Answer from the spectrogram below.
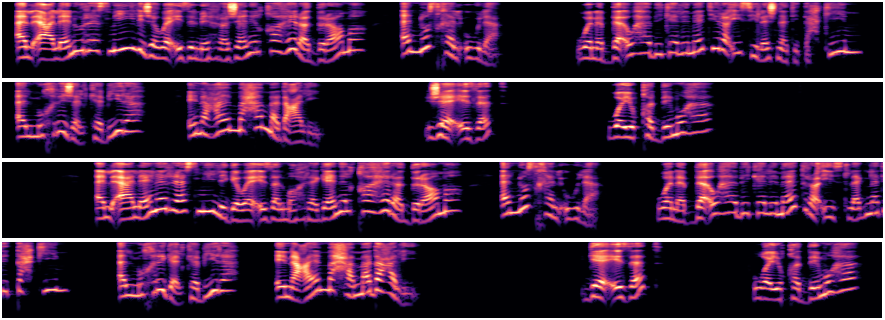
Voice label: Public Annoumncement

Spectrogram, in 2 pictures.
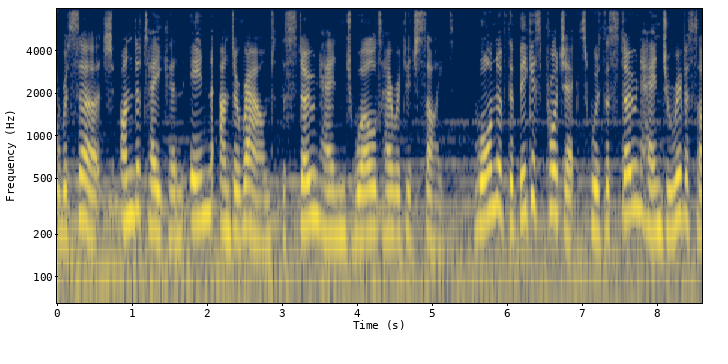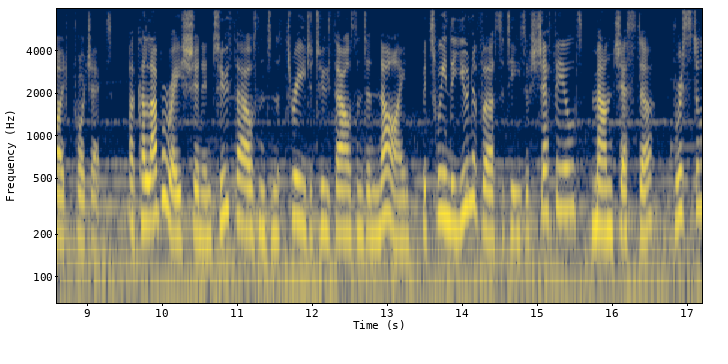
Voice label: Documentary Reel

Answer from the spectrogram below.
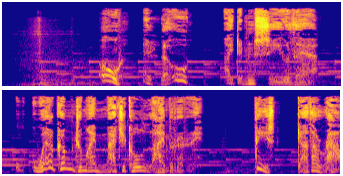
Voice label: Character

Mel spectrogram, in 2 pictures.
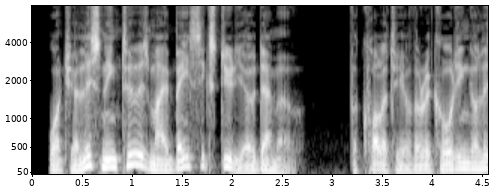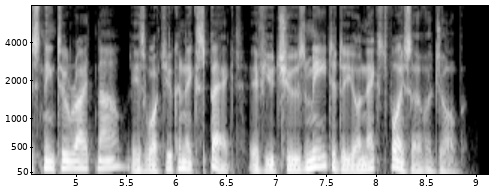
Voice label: basic studio

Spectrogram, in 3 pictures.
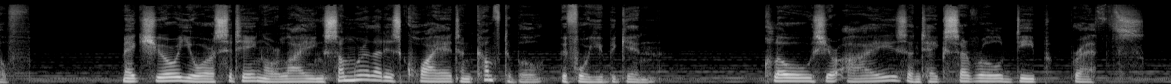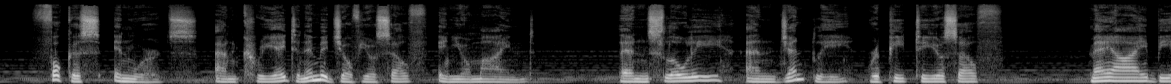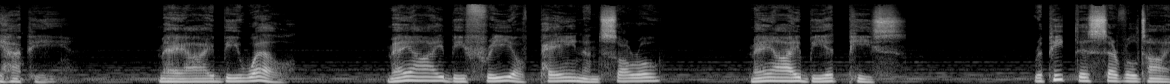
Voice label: COMPASSION MEDITATION

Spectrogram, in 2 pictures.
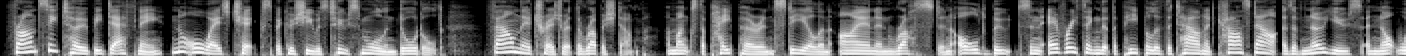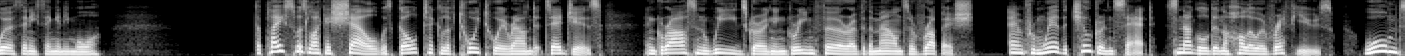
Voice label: Audiobook

